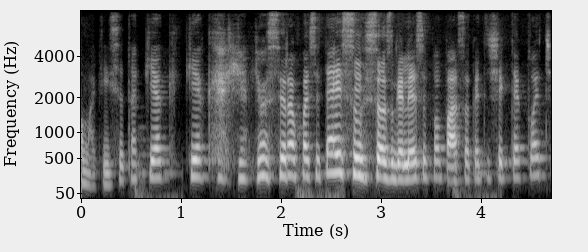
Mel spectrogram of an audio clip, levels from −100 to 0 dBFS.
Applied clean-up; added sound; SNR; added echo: neural mask model DeepFilterNet 3.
